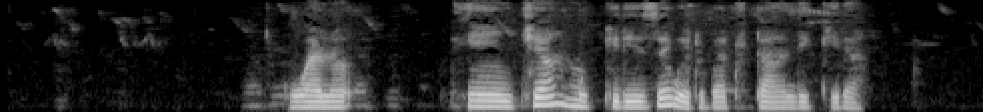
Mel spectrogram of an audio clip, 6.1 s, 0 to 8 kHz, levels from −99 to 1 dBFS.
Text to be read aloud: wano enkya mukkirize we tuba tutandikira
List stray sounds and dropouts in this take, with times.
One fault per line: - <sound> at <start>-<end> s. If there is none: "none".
none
